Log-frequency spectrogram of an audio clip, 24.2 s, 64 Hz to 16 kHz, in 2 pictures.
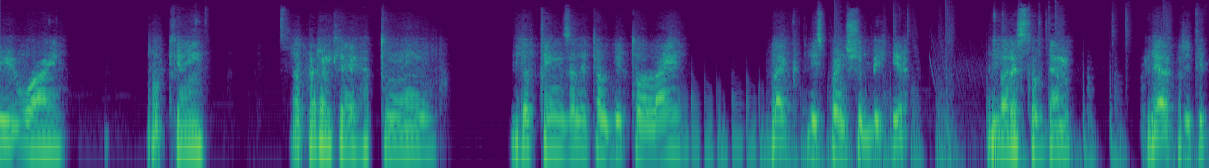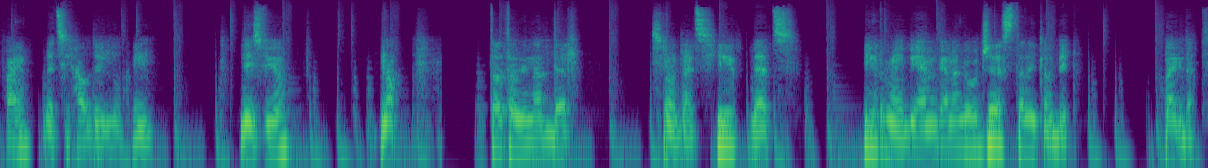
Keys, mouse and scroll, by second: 0.5 click, 1.0 g, 1.0 y, 2.0-2.5 drag, 2.5 x, 4.2 g, 7.9-9.5 drag, 9.5 g, 10.4-11.9 drag, 12.2 click, 12.4 middle click, 13.0-13.5 scroll down 1, 13.5-14.1 scroll up 1, 15.4 click, 18.2 click, 19.2 g, 19.7 y, 20.8 shift+click, 21.3 g, 21.4 x, 22.2 shift+click, 23.2 click, 23.2-23.7 scroll down 2, 24.1 scroll up 1.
